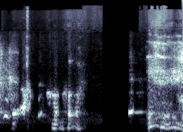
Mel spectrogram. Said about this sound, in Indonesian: Bentar ya, batuk dulu sedetik.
